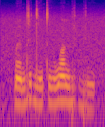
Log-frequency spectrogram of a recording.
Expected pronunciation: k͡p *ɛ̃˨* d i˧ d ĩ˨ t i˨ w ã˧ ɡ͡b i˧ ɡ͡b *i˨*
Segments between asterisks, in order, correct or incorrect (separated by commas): correct, correct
